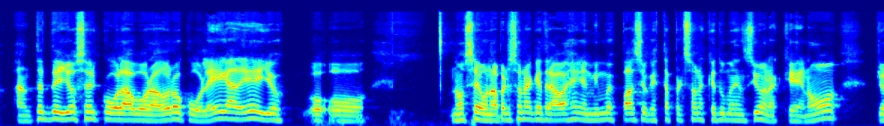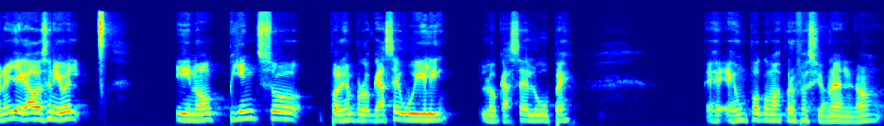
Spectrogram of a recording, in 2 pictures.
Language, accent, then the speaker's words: Spanish; San Juan, Puerto Rico; moved away as an adult; now in Texas, United States; yo crecí allí, crecí en Cupey Alto, me crió mi abuelita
